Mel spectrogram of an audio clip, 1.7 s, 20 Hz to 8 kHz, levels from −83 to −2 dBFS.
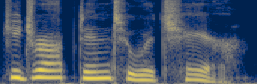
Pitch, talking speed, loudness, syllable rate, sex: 205 Hz, 175 wpm, -16 LUFS, 4.6 syllables/s, female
